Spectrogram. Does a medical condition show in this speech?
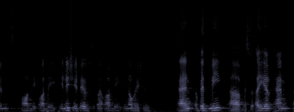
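No.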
